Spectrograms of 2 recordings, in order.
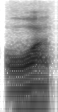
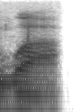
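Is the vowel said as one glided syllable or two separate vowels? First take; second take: two vowels; one syllable. First: Two separate vowels, o then a. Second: One syllable with a w glide into a. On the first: The speaker calls it wrong. "bukan oa" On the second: The speaker calls it right. "tapi wa"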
